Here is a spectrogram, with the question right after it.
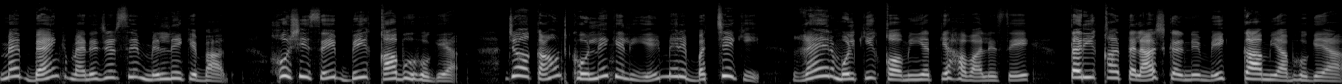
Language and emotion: Urdu, happy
